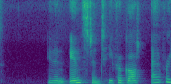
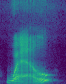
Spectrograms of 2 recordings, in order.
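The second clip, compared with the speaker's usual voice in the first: witch demanding; 6 dB louder than usual. Acted.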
